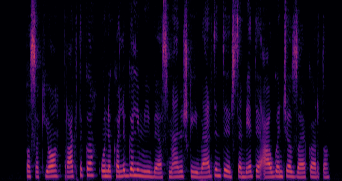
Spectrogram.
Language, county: Lithuanian, Vilnius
